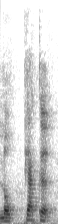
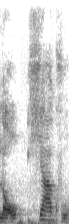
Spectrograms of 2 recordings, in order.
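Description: First: The middle syllable starts with a p sound. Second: The middle syllable starts with an h sound. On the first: The speaker calls it right. "还得把瞎变成啪" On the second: The speaker calls it wrong. "你就不能读成楼瞎哭，不行吧？"

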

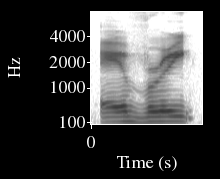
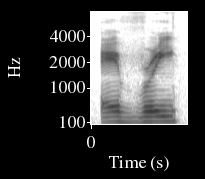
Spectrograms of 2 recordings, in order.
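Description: No difference in how they are said.

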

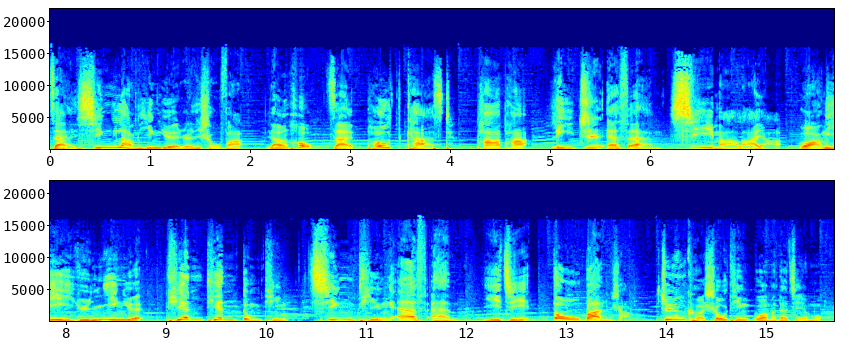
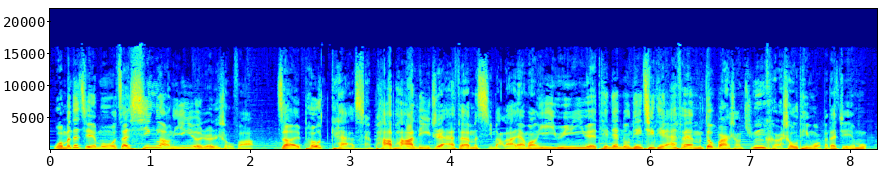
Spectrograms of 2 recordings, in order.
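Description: First: The list is read slowly. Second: The list is read fast.

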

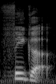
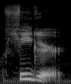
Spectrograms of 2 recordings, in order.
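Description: First: It ends without an r sound. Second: It ends with an r sound and a glide. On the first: "在英式英语当中，你可以把它读成figure" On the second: "在美音当中的话呢，我们会读的时候末尾加一个卷舌音"

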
